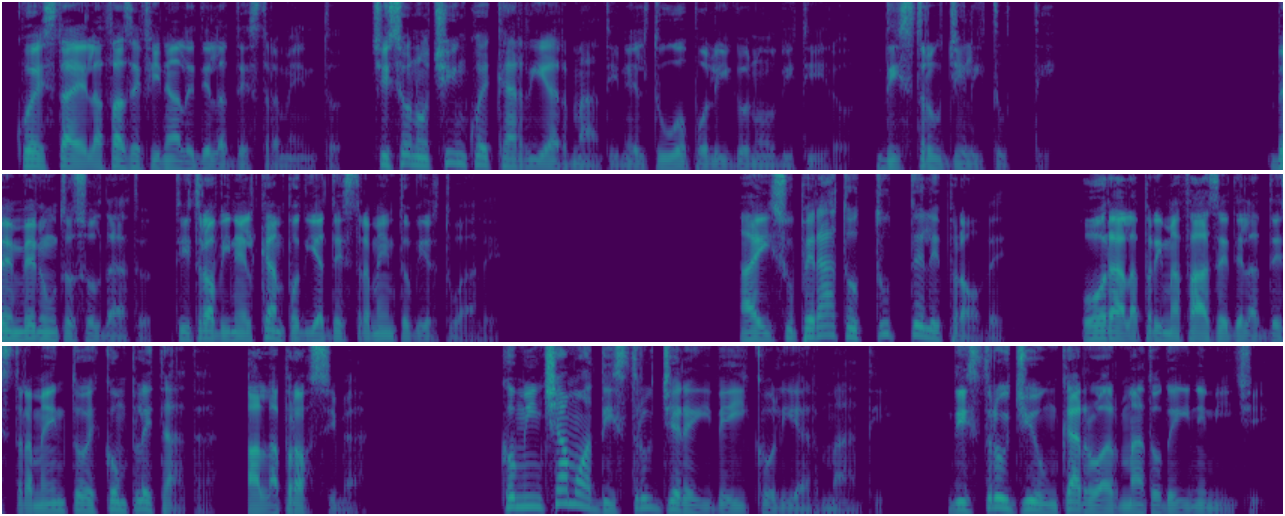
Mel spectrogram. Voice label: Military game ITALIAN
